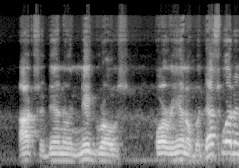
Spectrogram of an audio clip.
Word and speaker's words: Negros: negroes you know and it's but we we pronounce it negros occidental negros oriental but that's where the name comes from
